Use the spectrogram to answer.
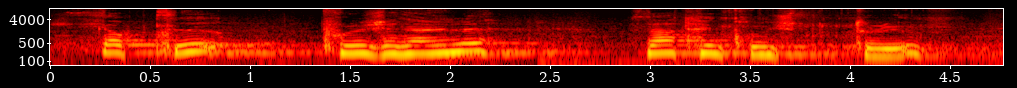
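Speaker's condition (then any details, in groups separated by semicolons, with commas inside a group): Dystonic cerebral palsy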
